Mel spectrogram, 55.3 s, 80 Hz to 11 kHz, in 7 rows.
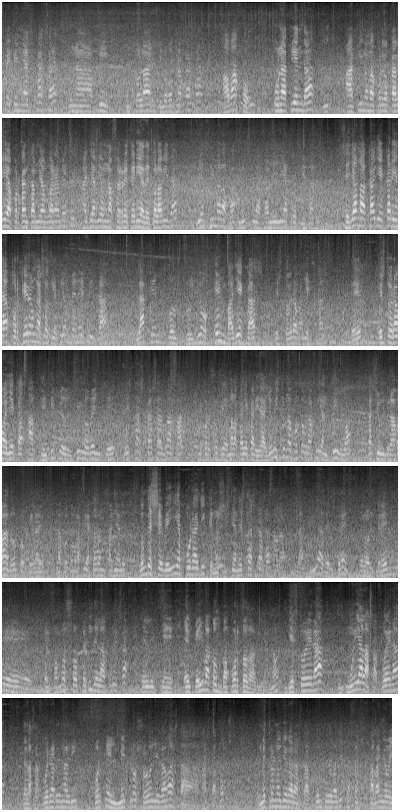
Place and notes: Pacífico, Madrid, Madrid, Spain - Pacífico Puente Abierto - Transecto - 07 - Calle Caridad
Pacífico Puente Abierto - Transecto - Calle Caridad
